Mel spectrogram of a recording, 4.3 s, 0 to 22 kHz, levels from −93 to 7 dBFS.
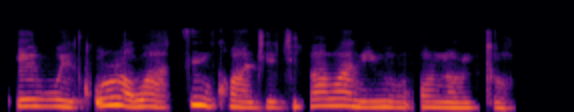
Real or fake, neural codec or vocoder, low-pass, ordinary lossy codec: fake; codec, 32 kHz, 1.9 kbps, SNAC; 7.2 kHz; Opus, 64 kbps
